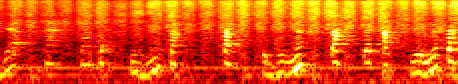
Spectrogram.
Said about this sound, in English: And I use plastic bags to make music. I'll show you how to do it. Like, say, for example, if I may play a Brazilian rhythm.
